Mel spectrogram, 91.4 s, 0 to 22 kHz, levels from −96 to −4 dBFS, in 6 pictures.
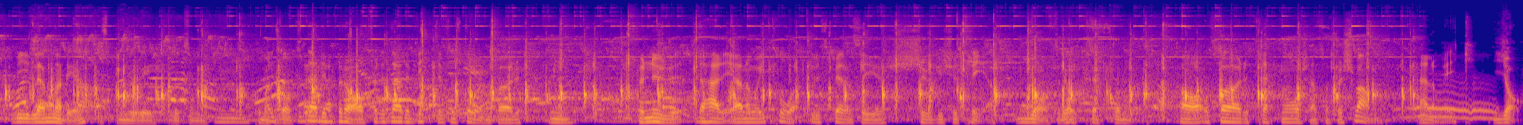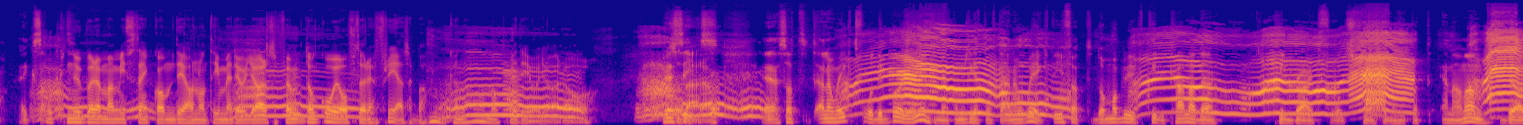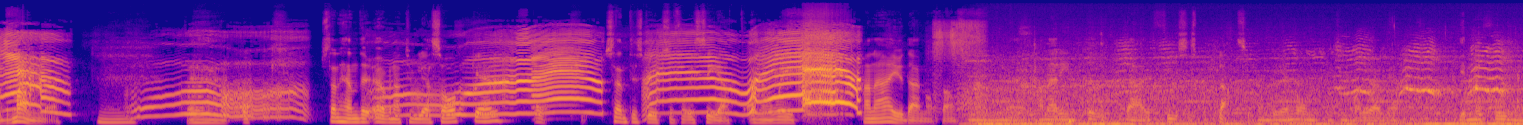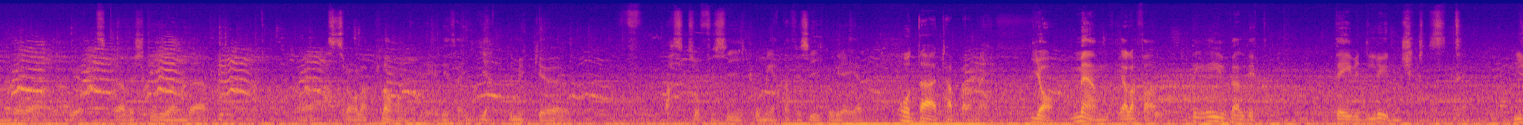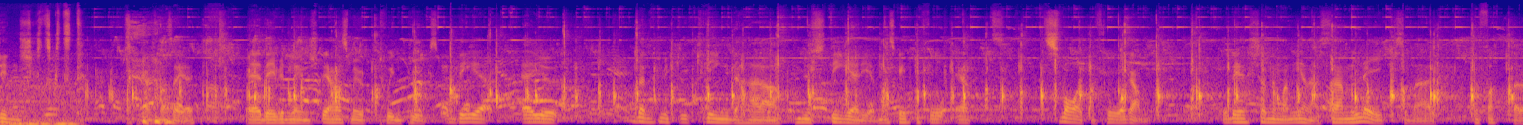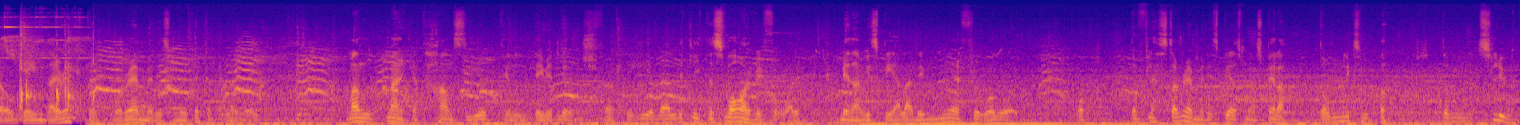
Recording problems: animal sounds; very loud; throughout; 4 dB above the speech

